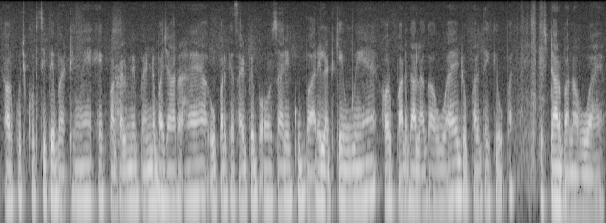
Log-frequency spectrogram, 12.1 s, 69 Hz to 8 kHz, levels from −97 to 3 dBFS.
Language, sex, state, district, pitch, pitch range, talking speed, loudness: Hindi, male, Bihar, Vaishali, 115 Hz, 110-120 Hz, 185 wpm, -19 LUFS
